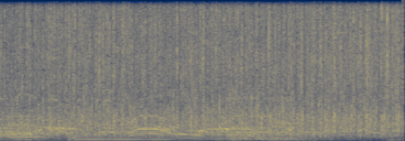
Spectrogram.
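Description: A rock band plays loudly with electric guitars and drums.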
